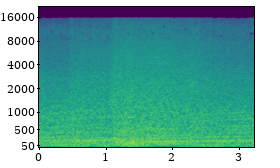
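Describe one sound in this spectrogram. Water splashes loudly around a car.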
